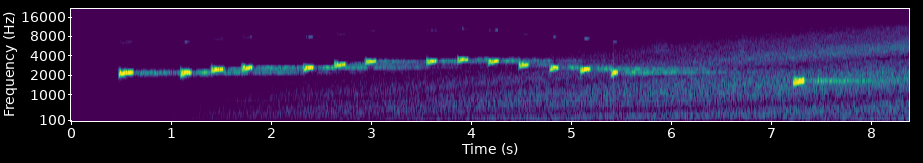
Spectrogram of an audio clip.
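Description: A whistled tune of about fourteen short, high notes that climb step by step in pitch and then step back down. One lower note comes near the end, over a faint hiss that slowly grows.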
